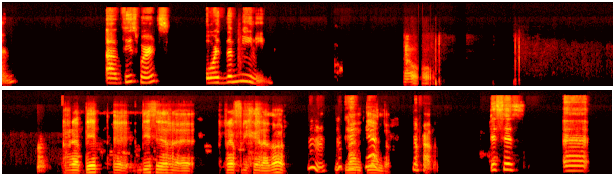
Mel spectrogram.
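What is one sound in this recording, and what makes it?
A young woman speaks clearly over an online call, pausing between phrases.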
